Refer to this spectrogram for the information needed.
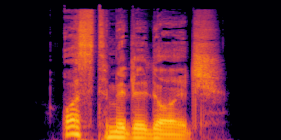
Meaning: East Central German, East Middle German
- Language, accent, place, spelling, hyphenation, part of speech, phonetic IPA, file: German, Germany, Berlin, Ostmitteldeutsch, Ost‧mit‧tel‧deutsch, proper noun, [ˈɔstˌmɪtl̩dɔɪ̯t͡ʃ], De-Ostmitteldeutsch.ogg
